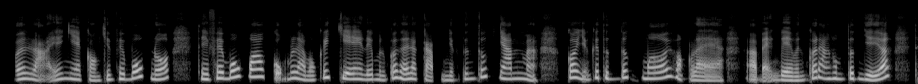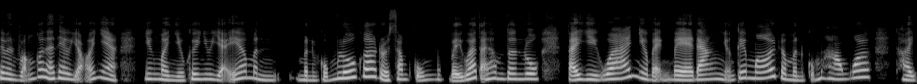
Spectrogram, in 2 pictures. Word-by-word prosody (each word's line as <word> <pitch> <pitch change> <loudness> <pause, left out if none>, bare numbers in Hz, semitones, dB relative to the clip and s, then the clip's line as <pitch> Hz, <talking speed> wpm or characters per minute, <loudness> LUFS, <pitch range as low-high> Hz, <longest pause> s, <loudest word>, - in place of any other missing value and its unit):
Với 250 +3 +2
lại 230 -4 -3
á 230 - -1
nha, 255 -3 -2
còn 185 -1 -3
trên 220 +4 -5
Facebook 270 +8 +2
nữa, 240 +3 +1 0.3
thì 245 -4 0
Facebook 290 +7 +2
á 355 0 +4
cũng 270 -3 -2
là 275 -5 +1
một 205 0 -2
cái 320 +8 -1
trang 250 -4 +2
để 225 - 0
mình 215 -3 -5
có 305 +5 0
thể 245 -2 +3
là 255 - +1
cập - - -4
nhật 200 -1 -6
tin 255 +1 -5
tức 355 +2 -3
nhanh 265 0 0
mà, 225 -4 -1 0.3
có 310 - +3
những 310 - -1
cái 310 - -1
tin 260 -5 -4
tức 315 +1 -2
mới 275 +6 +1
hoặc 320 - -3
là, 90 - 0 0.2
à, - - 0
bạn - - -3
bè 195 -2 +3
mình 185 +2 -2
có 300 - 0
đăng 280 -4 -1
thông 265 -2 -2
tin 265 -1 -1
gì 210 -3 +3
á, 280 - +5 0.2
thì 275 - +1
mình 245 -3 +2
vẫn 235 +6 -2
có 345 - +1
thể 270 -4 +4
theo 275 -3 +1
dõi 255 +3 -1
nha. 255 -9 0 0.3
Nhưng 250 -1 -1
mà 225 - +3
nhiều 190 -2 -1
khi 245 +4 +1
như 240 0 -1
vậy 200 - +1
á, 295 +3 +2
mình 220 -9 -2 0.2
mình 205 -4 -2
cũng 200 +8 -1
lướt 310 +5 +5
á, 360 -1 +5
rồi 200 - +3
xong 235 +4 -2
cũng 215 +1 -4
b - - -7
bị 160 +1 +4
quá 270 +5 +5
tải 245 - +1
thông 265 -1 -1
tin 250 -1 +1
luôn, 250 0 +4 0.3
tại 205 +3 +5
vì 225 -2 +1
quá 250 +7 +3
nhiều 255 -5 +1
bạn 205 +2 -2
bè 205 -2 +5
đăng 235 +3 +2
những 205 -2 -4
cái 295 +4 +1
mới 290 +4 +2
rồi 260 - +2
mình 200 -3 -2
cũng 245 - -5
hông 245 -3 -1
có 325 +2 +3 0.3
thời 205 -3 0
250 Hz, 300 wpm, -23 LUFS, 215-280 Hz, 0.3 s, á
